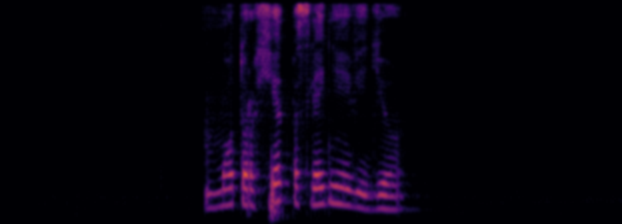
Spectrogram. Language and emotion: Russian, neutral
